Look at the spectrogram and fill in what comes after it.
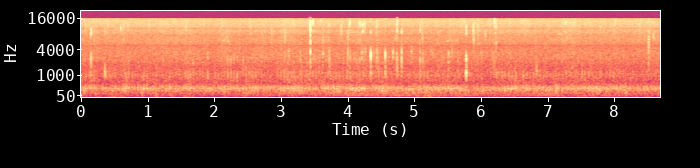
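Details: A litter of seven 4-week-old kittens at play; a quiet, even purr hums steadily through the whole stretch, broken only by occasional light taps and scuffles.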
